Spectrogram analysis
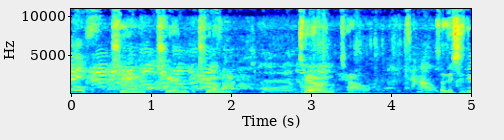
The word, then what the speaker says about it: Cheung Chau: Okay, I'm trying to get this pronunciation correct. I like this. Cheung Chau.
